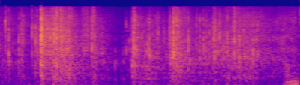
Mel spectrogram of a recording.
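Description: Clear plastic Ziploc bag crinkling and rustling as it is opened and a filament spool is pulled out of it, a rapid patter of small crackles.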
